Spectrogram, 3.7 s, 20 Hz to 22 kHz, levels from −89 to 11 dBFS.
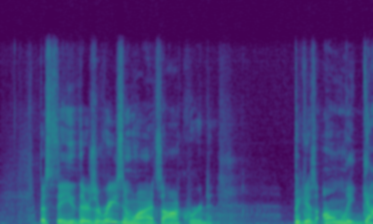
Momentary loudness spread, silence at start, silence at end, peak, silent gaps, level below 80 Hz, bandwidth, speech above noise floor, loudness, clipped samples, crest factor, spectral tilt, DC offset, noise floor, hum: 8 LU; 0.3 s; 0 s; -2 dBFS; none; -62 dBFS; 18.5 kHz; 32 dB; -19 LUFS; under 0.1%; 18 dB; -5.5 dB/octave; under 0.1%; -50 dBFS; none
